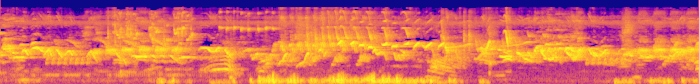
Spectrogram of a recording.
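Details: White-rumped shama contest in Mimika, Papua, featuring 'full isian' and 'roll tembak' singing: a long run of quick rising and falling whistles, trills and harsh chatters from several birds, over loud crowd chatter in the middle.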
